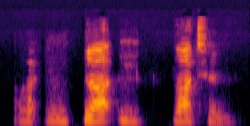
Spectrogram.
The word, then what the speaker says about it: Laughton: Lawton. Lawton, but it's spelled like Laughton.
